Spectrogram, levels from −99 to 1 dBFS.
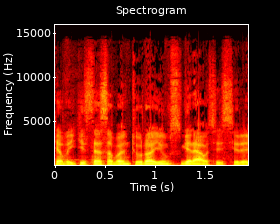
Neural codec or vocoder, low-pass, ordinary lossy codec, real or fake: vocoder, 44.1 kHz, 128 mel bands every 512 samples, BigVGAN v2; 14.4 kHz; AAC, 48 kbps; fake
